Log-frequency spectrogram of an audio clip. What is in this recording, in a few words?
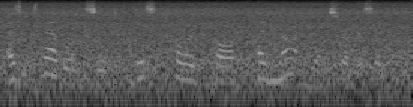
1 speaker diff Noise 4 ch; openMHA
